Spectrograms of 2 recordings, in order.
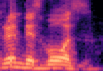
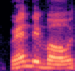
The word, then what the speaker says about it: rendezvous: rendezvous this is not rendezvous because this is uh this is a borrowed french award so you have to follow the french pronunciation rendezvous to celebrate their efforts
